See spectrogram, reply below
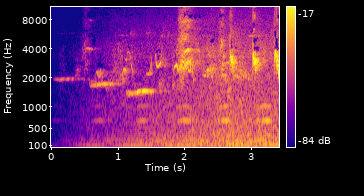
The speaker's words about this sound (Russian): В лесу было чудесно. Светило солнышко сквозь сетку листьев. Чирикали птицы.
